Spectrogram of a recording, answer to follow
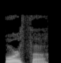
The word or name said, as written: orrtha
